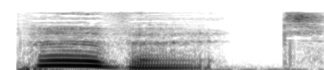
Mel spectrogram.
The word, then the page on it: pervert: anglais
